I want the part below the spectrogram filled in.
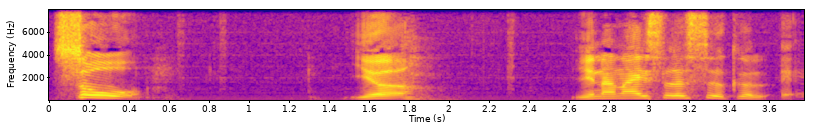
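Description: This Trinidadian preacher's high voice is a little mellow and unhurried, captured in a dry recording. On the stage of a church hall, handheld microphone in hand, he preaches with emphasis, repeats phrases and draws agreement from his listeners in a lively call-and-response.

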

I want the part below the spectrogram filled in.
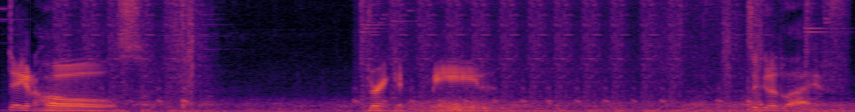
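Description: A gruff, raspy dwarf adventurer growls his lines in a rough, pirate-tinged drawl, as a man puts him on. The voice sits on the high side for a man. Loud game music plays behind it. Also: very slow, full character voice.

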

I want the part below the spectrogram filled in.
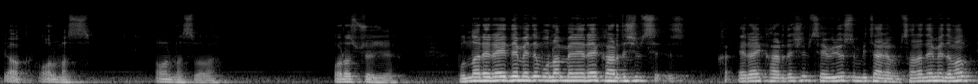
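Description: A young man streaming live, casually reading out his viewers' messages, cursing freely and breaking into loud outbursts. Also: on the high side, a little fast, long pauses, slight background noise. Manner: profane, swearing often, loud outbursts.

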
